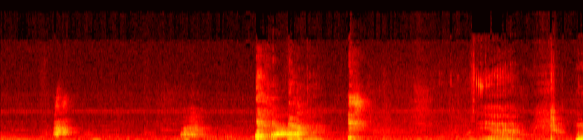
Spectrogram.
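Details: Child sick with flu, a runny nose and a cough, during a back massage meant to ease breathing: several short, harsh, wet-sounding cough bursts in a small room.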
